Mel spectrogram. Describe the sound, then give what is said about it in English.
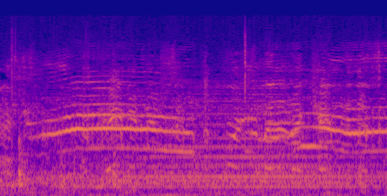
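A cat named Lady Susie yowls and wails continuously in drawn-out, rising and falling cries, loud, sounding distressed as it writhes and scratches while a man tries to push it into a furnace in a cellar. “George, drop that cat this instant.”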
